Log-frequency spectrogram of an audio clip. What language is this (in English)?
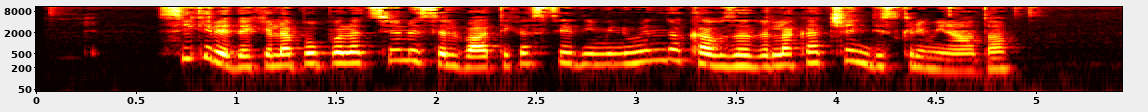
Italian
